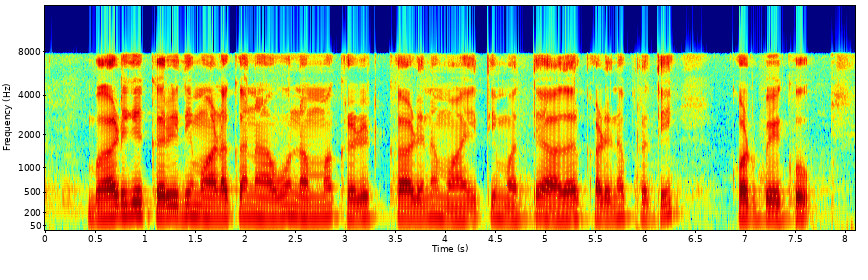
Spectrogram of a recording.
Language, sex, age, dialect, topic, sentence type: Kannada, male, 18-24, Central, banking, statement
